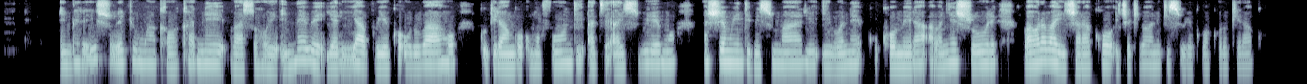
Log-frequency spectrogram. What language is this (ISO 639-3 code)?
run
